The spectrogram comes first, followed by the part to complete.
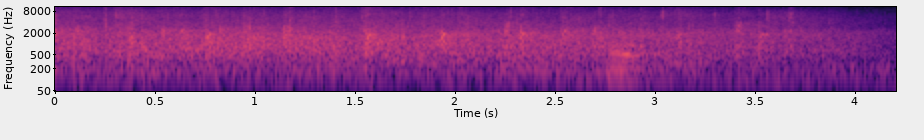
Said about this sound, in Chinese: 我们不单止给掌声鼓励他们，也都用掌声感谢我们天父上帝。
